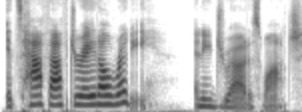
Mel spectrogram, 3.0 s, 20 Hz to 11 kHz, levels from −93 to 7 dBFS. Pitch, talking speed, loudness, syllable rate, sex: 235 Hz, 220 wpm, -20 LUFS, 5.3 syllables/s, female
